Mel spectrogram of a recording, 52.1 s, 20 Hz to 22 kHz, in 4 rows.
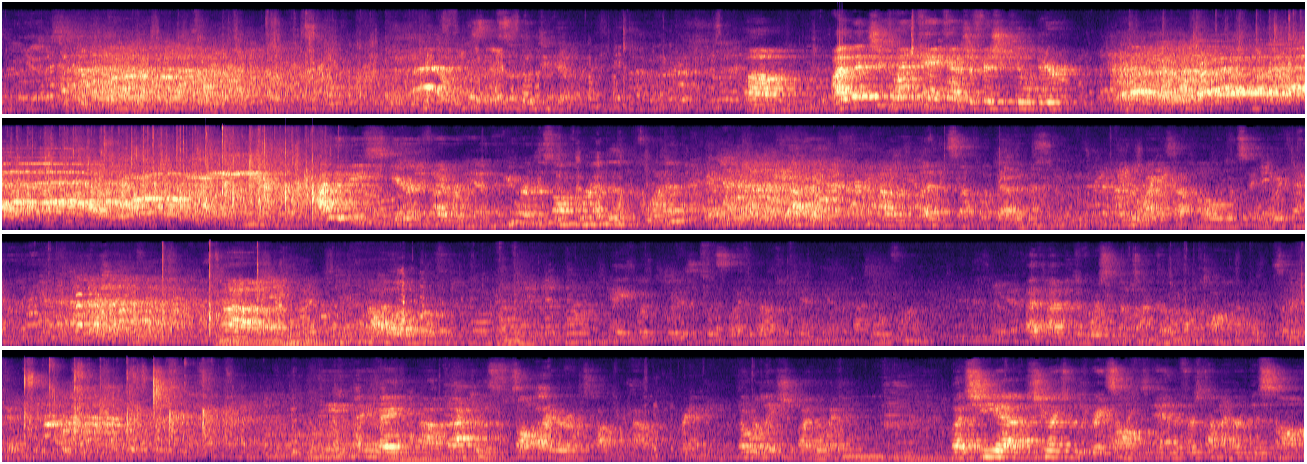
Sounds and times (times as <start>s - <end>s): Speech: 7.1s - 10.8s, 20.8s - 26.4s, 32.2s - 41.0s, 42.3s - 47.6s, 48.6s - 52.1s
Music: 28.1s - 32.4s, 41.6s - 43.9s, 47.4s - 48.7s.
